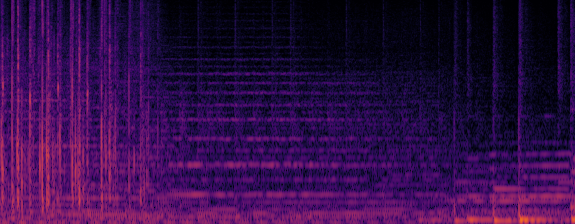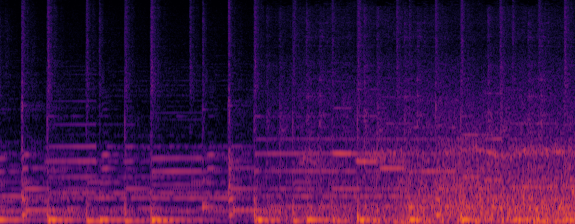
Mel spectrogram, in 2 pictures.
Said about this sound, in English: Soldier, call up to monorail control and tell them to stop that train.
